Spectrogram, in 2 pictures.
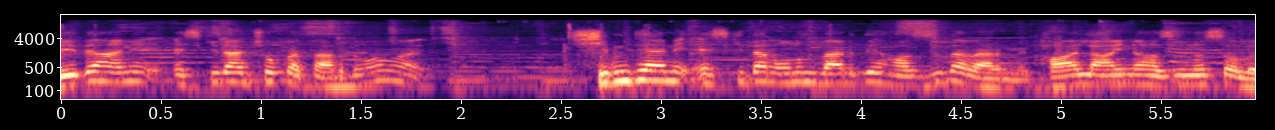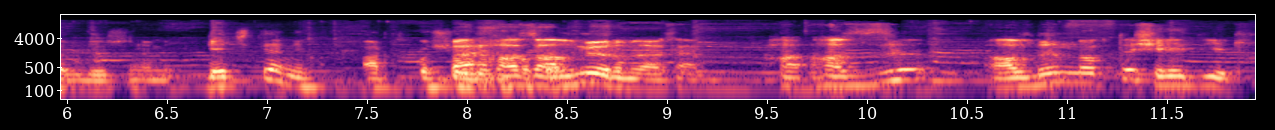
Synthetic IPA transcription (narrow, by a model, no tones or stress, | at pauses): b̪̥ed̪ihaniɛskcid̪ænt͡ʃʰo̞kat̪ʰaɾd̪ɯmama | ʃimd̪ihaniʔɛscid̪æno̞nunvæɾd̪iːɦazlˠɯd̪avæɾmɛchaːlʲaːajnɯɦazɯnasɯlˠalˠabilʲijo̞sunhaniɟɛt͡ʃt̪ʰihaniaɾt̪ʰɯ̥ko̞ʃbanhazalˠmɯjo̞ɾumzaːt̪ʰæn | haɦazˠɯalˠd̪ɯːnːokt̪ʰaʃejɛd̪ijilʲ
